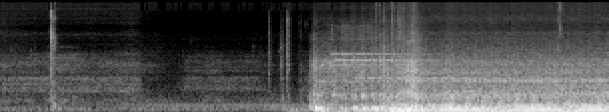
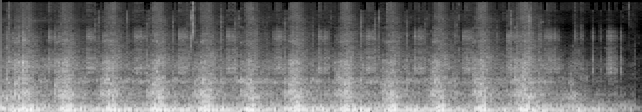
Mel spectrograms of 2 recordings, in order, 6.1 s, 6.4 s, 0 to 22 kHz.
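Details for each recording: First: Ford truck that had a very rough, jumping idle at about 70 degrees, tuner switched off, after a cheap simple fix: cranks, catches after about three seconds and settles into a steady even idle with no surging or hunting. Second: Ford truck on a normal morning around 70 degrees: idle surges up and down about twice a second in an uneven lumpy rhythm; rough hunting idle, later addressed by installing a new part underneath the truck.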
